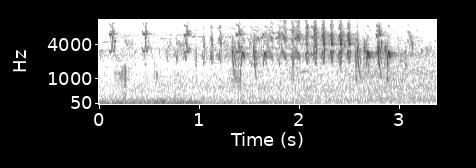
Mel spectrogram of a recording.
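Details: Brown honeyeater in grass at Sandy Camp Rd Wetlands, Wynnum West, southeast Queensland, Australia: bright, high chirps speeding into a quick run of sharp, clipped notes, about eight per second, over faint background hiss.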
